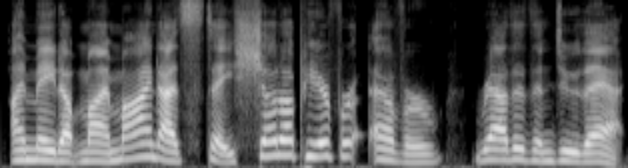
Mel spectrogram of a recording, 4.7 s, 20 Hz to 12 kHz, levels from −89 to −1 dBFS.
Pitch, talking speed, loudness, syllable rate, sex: 205 Hz, 190 wpm, -17 LUFS, 4.4 syllables/s, female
